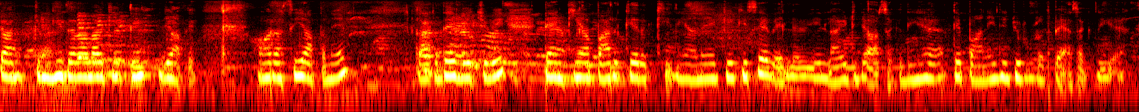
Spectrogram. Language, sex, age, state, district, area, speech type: Punjabi, female, 30-45, Punjab, Kapurthala, urban, spontaneous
